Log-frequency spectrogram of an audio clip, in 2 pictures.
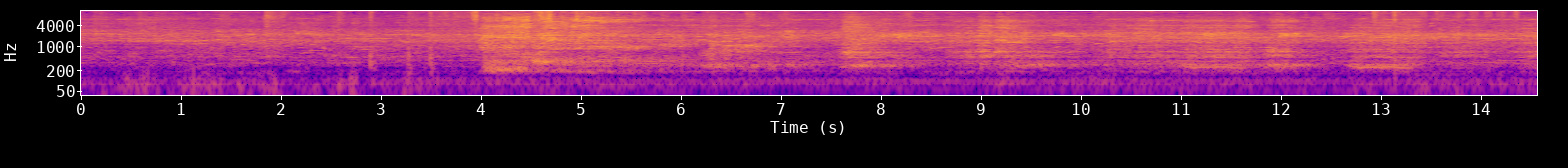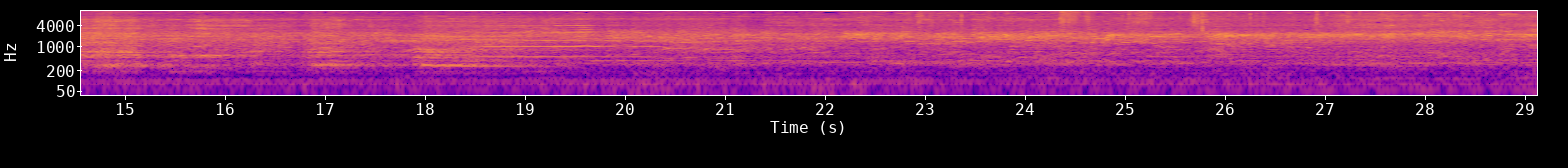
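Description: Recorded voice-like sound effects from animated Halloween props. A run of short, pitched calls begins about four seconds in and lasts about fifteen seconds, with one held tone near the end. A steady background noise follows.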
